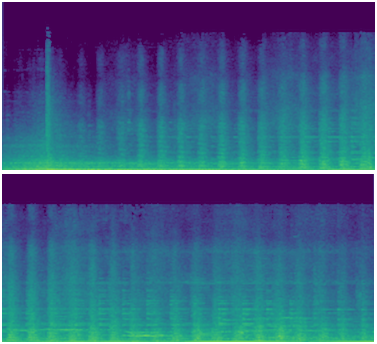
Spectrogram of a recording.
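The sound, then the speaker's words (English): A train of cattle cars rolls steadily along the tracks toward the Auschwitz camp, wheels clacking in a regular rhythm over a deep low rumble, with a brief hiss of steam near the start and no voices. “Sometimes thousands of people arrived at the camp in one day, ferried across Europe in cattle cars.”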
